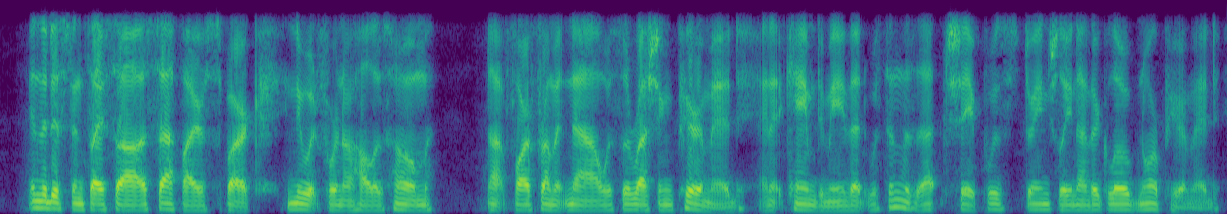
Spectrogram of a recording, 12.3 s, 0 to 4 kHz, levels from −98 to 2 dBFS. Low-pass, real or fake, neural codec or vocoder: 3.6 kHz; real; none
